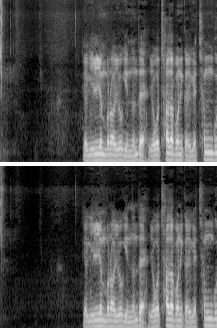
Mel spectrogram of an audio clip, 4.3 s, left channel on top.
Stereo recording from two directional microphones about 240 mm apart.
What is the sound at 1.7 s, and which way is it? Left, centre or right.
Speech, centre.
